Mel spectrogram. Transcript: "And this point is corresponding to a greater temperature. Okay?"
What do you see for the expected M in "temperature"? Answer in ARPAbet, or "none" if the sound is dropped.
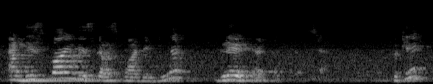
none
